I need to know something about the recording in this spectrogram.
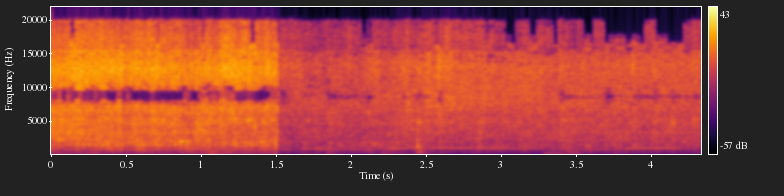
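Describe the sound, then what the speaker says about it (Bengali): Garlic paste and ginger fry in a hot pan of oil for pulao, first with a loud, bright sizzle, which then drops suddenly to a quieter crackle with light stirring clinks. "দেড় চামিচ রসুন বাটা দেড় চামিচ আদা পাতা এগুলো ভালো করে ভেজে নেব"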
